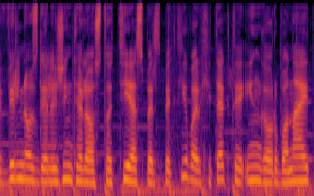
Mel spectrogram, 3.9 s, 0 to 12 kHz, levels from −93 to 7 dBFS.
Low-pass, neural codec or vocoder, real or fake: 10.8 kHz; none; real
